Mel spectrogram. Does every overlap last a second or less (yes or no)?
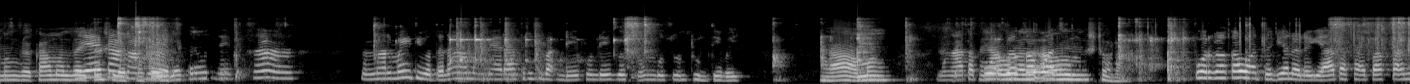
no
